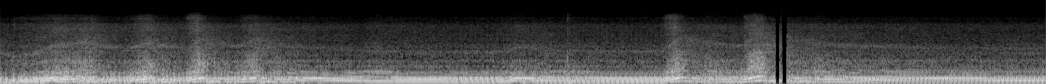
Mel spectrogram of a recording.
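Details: Yamaha R1, carbureted, off road about 5 years, running on starting fluid: revs surge up and sag unevenly, catching and stumbling, barely keeps going; owner suspects ignition issue, carbs leaking and need rebuild. Rough running.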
